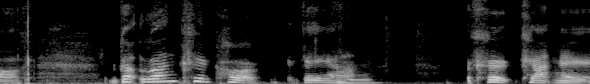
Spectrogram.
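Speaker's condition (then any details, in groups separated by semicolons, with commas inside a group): Jaw cancer surgery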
